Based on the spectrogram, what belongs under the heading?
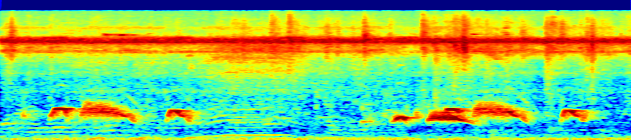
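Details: Captive spotted dove kept as a decoy, noted for its whistle-like voice; repeated low cooing phrases, a short note followed by longer drawn coos, recurring about every few seconds, with a steady high background hiss.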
